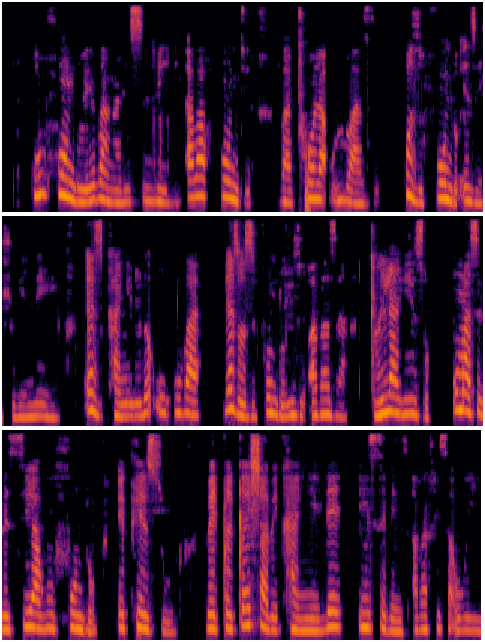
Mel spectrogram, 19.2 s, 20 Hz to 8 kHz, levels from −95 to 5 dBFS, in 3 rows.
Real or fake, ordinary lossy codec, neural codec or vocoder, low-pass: real; MP3, 64 kbps; none; 7.2 kHz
